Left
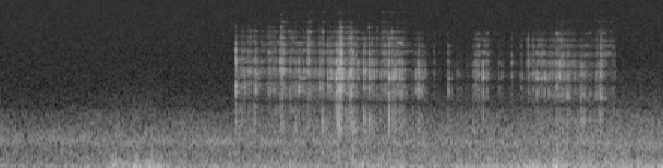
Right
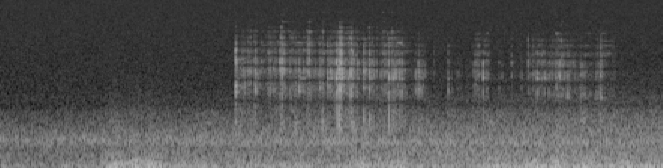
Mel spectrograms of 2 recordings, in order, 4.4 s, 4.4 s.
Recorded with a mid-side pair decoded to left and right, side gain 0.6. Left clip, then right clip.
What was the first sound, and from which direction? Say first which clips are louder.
Keys jangling: left 4 dB; 25° left.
